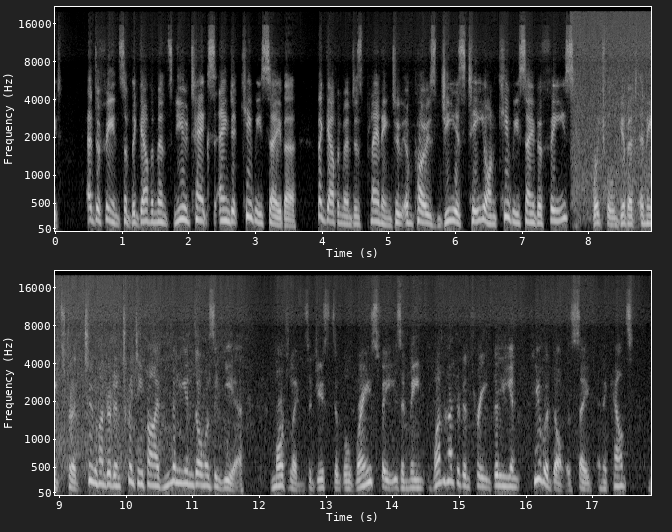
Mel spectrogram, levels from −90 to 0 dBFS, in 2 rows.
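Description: All through the clip the background breathes with the speech, dropping away in the gaps and swelling back under each phrase. These are noise suppressor artifacts. The suppressor estimates the steady noise in each frequency band and pulls those bands down frame by frame, here by about 16 dB.

Around 7.5 s the room noise steps up by about 12 dB and settles roughly 13 dB below the speech. From 7.73 to 11.56 s that louder background comes through too strongly at first and then gradually sinks. This is the noise suppressor catching up. Its noise estimate still reflected the quieter room, so it under-cut the new level and took about 3.8 s to adapt to a reduction of about 13 dB.

Later, parts of the speech itself fade or sound swallowed. This is speech cut by the noise suppressor, which misjudged those speech components as noise and turned them down with the background. From 12.09 to 14.65 s, roughly a second in total is pulled down by as much as about 20 dB. 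From 14.96 to 15.55 s, about a fifth of a second drops by up to about 18 dB. From 15.89 s to the end, dips reach about 20 dB.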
